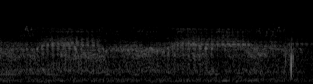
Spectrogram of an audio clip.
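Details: Frogs in a continuing chorus on the Camino Francés between Burgos and León in May 2011: a dense, even wash of overlapping trilled croaks, with a single sharp click near the end.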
